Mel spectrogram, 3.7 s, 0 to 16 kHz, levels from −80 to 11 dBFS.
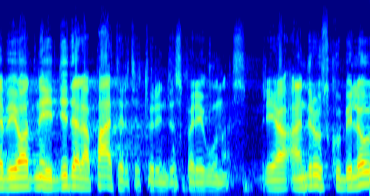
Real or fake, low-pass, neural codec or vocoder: fake; 14.4 kHz; vocoder, 44.1 kHz, 128 mel bands every 256 samples, BigVGAN v2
